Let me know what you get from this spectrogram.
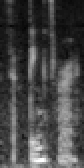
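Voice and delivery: soft whispered thanks, no voice. Real, not acted. Whispering thanks to Betty nearby, hushed. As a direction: breathe the words out as a hushed aside.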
